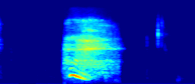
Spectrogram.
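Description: A young woman breathes out loudly.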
